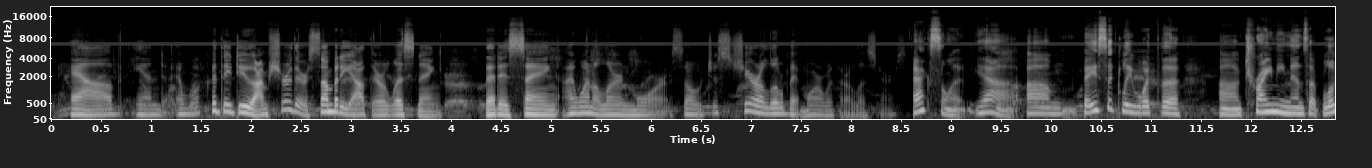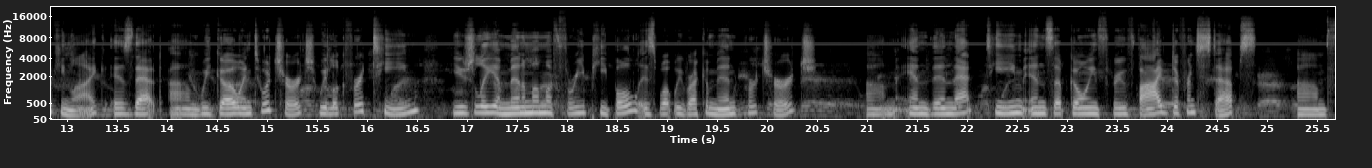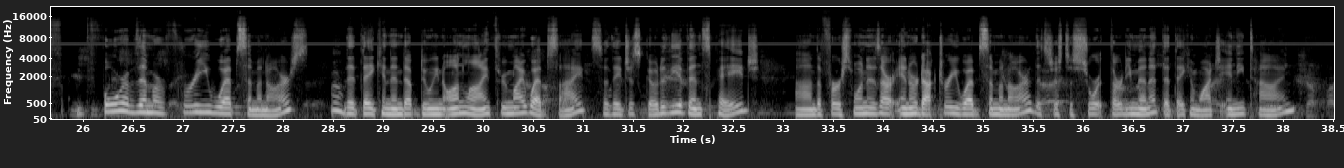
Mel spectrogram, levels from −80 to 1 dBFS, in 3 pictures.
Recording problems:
high-pitched whine; faint; throughout; 6.5 kHz, 25 dB below the speech
voice in the background; faint; throughout; 20 dB below the speech

